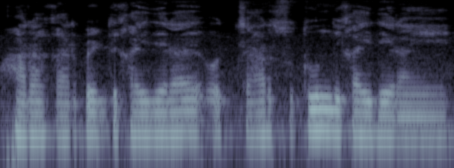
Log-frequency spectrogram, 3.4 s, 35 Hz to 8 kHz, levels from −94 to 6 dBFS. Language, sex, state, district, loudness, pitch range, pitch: Hindi, male, Maharashtra, Nagpur, -38 LUFS, 100-105 Hz, 100 Hz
